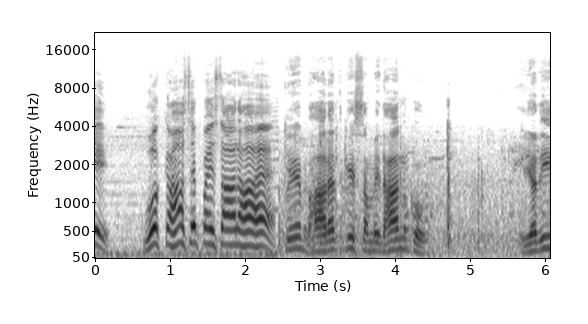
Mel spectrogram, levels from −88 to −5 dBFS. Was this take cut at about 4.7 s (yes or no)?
no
